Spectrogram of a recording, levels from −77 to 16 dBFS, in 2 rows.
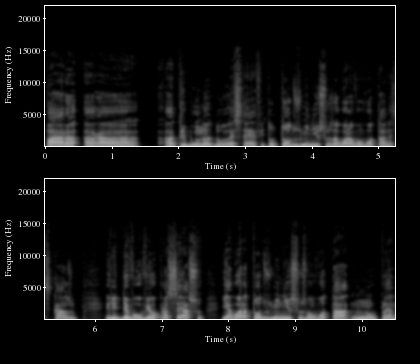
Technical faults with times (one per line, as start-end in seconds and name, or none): none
